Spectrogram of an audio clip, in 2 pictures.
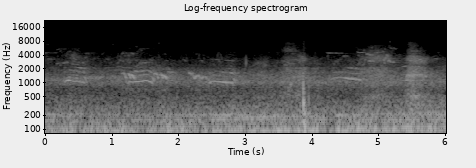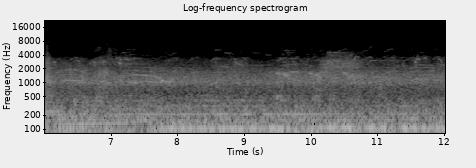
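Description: Birds calling from the surrounding bush: a scatter of short chirps and calls over a low steady rumble, with a single sharp click about four seconds in.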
